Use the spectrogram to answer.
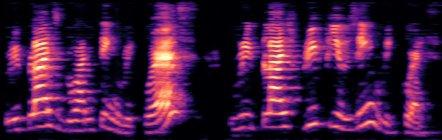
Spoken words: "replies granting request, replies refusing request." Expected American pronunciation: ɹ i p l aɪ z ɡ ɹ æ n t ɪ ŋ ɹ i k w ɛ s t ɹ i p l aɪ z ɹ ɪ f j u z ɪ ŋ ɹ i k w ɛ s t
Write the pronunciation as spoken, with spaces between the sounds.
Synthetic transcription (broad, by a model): ɹ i p l aɪ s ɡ w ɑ n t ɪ ŋ ɹ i k w ɛ s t ɹ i p l aɪ s ɹ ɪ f j u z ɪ ŋ ɹ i k w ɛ s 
